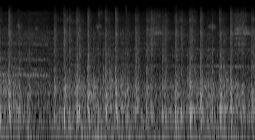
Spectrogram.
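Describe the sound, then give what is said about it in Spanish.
A train rushes past loudly on the steppe, its windows lit, with a dense steady rumble, rapid rhythmic clatter of wheels and sharp metallic clicks throughout, no voices. “El tren pasó volando con estrépito por delante de mí, alumbrándome indiferente con la luz de sus ventanillas.”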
